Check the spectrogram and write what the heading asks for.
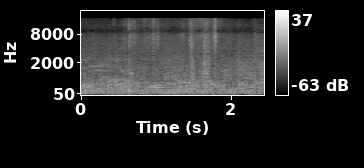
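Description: Store background hubbub with indistinct voices, and a few sharp clicks about one and a half seconds in as metal cans are handled into a plastic shopping basket.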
